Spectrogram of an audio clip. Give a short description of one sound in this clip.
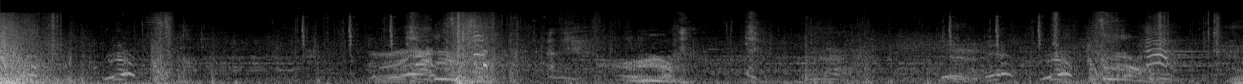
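Monsters growl and groan.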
